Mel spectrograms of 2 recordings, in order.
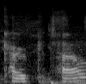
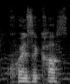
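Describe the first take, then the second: First: The name begins with a 'ko' sound. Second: The name begins with a 'kwets' sound. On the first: The speaker calls it right. "Apparently, it's Cocatel or something like that" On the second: The speaker calls it wrong. "another word that I used to say wrong"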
